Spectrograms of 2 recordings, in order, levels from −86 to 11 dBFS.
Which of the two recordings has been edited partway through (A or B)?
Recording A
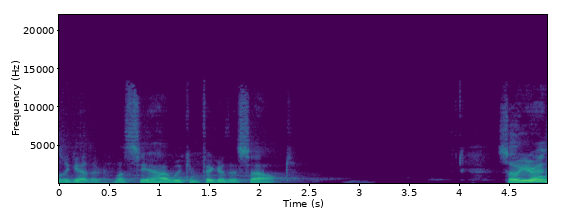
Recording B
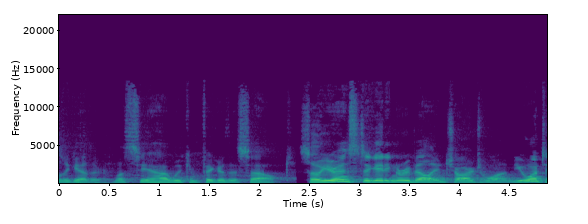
B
